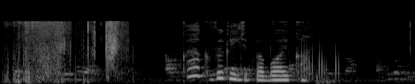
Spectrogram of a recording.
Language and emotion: Russian, neutral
